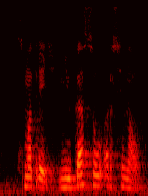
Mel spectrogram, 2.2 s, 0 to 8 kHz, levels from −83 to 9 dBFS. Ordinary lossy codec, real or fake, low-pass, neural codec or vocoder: Opus, 32 kbps; real; 7.2 kHz; none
